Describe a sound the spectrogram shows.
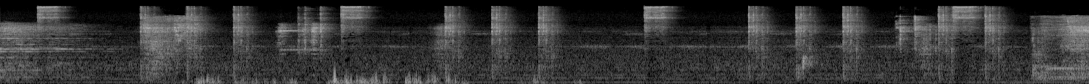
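A mobile game plays short, bright sound effects again and again.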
